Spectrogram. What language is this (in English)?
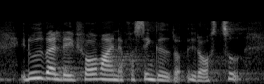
Danish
